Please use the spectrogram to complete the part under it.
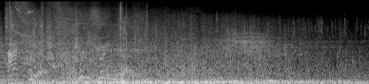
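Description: Confringo blasting spell explosions in Hogwarts Legacy, a loud booming roar that rumbles continuously with crackling bursts, sustained throughout without any voice.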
